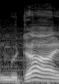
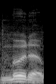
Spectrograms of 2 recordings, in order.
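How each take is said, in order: First: It is pronounced closer to the Japanese way. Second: It is pronounced in an anglicized way. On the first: "which is closer to the Japanese and I personally prefer it" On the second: "Muda is easier to say in just a regular sentence"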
